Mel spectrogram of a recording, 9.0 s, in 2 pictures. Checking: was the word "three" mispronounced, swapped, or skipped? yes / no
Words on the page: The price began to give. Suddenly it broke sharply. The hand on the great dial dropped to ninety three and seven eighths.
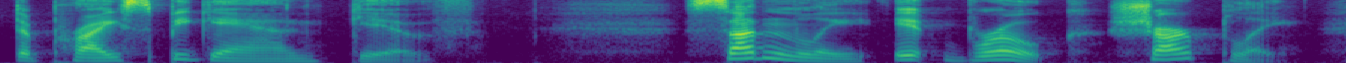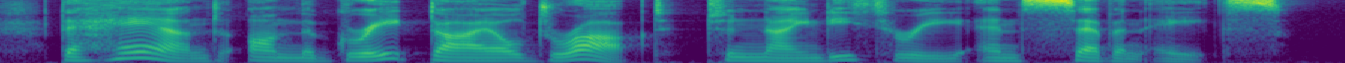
no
